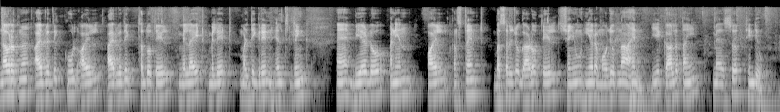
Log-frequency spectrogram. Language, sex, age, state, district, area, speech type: Sindhi, male, 60+, Gujarat, Kutch, urban, read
